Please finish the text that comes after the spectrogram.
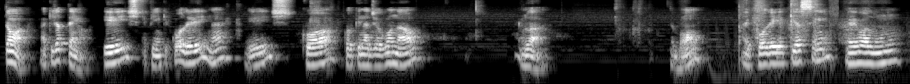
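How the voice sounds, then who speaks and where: A craft tutorial host with a Brazilian Portuguese accent explains a classroom craft game step by step, patiently checking in with listeners after nearly every phrase. His medium-pitched voice is slow, creaky and warm. The recording has a roomy echo and faint background music.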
